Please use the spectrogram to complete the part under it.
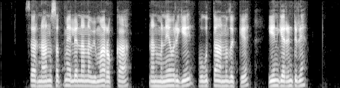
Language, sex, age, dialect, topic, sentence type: Kannada, male, 18-24, Dharwad Kannada, banking, question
